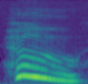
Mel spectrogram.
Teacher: At the beginning of that word, you hear the letter H sound. So, WH can really sound like the W is silent, just the H sound, as in who.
